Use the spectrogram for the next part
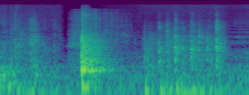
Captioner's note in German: Poltern von draußen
